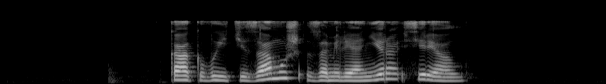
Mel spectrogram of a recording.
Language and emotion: Russian, neutral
